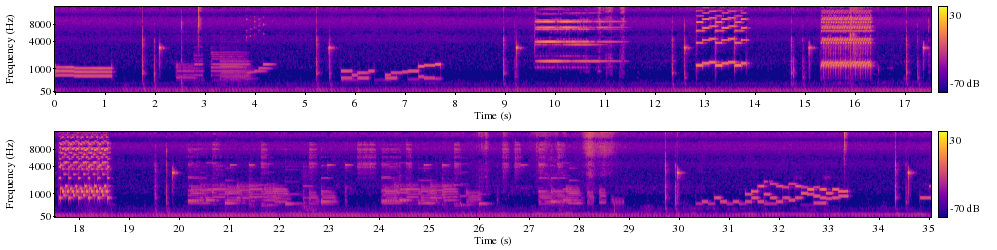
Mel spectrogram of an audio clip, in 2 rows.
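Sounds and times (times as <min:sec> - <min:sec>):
phone ringtones: 0:15.3 - 0:16.4, 0:17.6 - 0:18.6.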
